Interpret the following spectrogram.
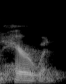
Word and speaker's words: heroine: next we have heroin the pronunciation is the same the drug heroin and the person heroin hero is for a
